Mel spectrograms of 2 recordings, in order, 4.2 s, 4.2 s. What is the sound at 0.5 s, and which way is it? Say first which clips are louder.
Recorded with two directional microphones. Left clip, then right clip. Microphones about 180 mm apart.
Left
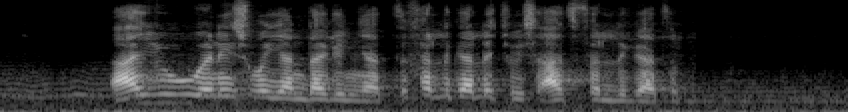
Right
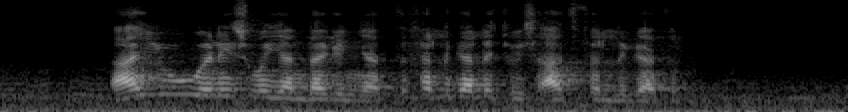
A man's voice: left 10 dB; 30° left (ahead or behind).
